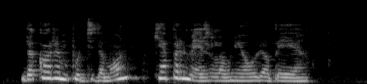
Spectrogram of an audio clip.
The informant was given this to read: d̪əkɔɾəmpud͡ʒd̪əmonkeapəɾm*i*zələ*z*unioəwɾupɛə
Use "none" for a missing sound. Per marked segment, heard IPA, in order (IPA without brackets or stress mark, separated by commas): ɛ, none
